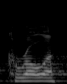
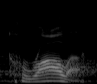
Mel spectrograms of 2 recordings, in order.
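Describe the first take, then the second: First: Corolla said kuh-ROH-la; non-local pronunciation. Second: Corolla said kuh-RAH-la; local pronunciation. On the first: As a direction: Corolla with a long O, as outsiders say it. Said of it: "I've mispronounced this for years". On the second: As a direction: land on an open AH in Corolla. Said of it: "Corolla, not Corolla". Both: Shown as a demonstration.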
